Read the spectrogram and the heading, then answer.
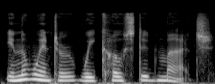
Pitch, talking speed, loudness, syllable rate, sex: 185 Hz, 165 wpm, -16 LUFS, 3.9 syllables/s, female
